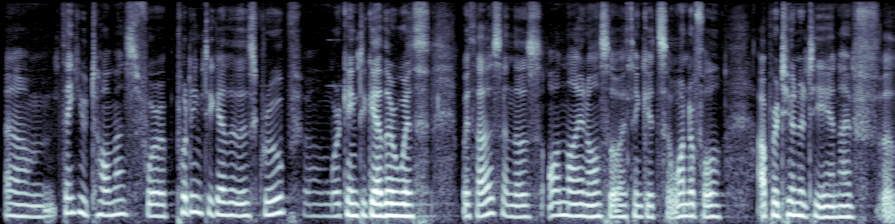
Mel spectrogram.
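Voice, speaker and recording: Older woman, choir founder on a panel, mellow voice, measured delivery. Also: lowish voice. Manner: measured, halting with fillers. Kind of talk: roundtable introduction. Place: hall with dark stage. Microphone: handheld mic.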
